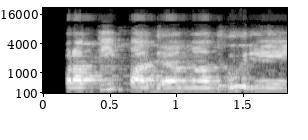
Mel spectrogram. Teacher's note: പദ എന്നുള്ള ദകാരം എന്ന് പറയുന്നത് മൃദു, ധു എന്നുള്ളത് മധുരേ എന്നുള്ളതിന്റെ ധു എന്ന് പറയുന്നത് ഘോഷം.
